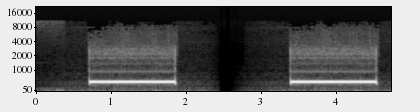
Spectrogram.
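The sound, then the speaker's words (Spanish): Two long, steady telephone tones sound as a phone call is placed to a government minister, each lasting just over a second with a pause between them, clear with a faint hum underneath and no one talking. “Cuando llamé al ministro por teléfono, él aceptó reunirse conmigo en su despacho la mañana del sábado 30 de octubre de 2010.”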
